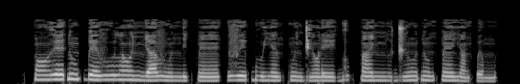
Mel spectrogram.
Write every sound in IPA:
k͡p ɔ̃˧ ɣ ɛ˦ ɗ ũ˦ ɓ ɛ˧ v u˧ l ɔ̃˦ ɲ a˨˦ v ũ˨ n ɾ i˨ k͡p ɛ̃˧ | v e˧ ɓ u˨ j ɛ̃˨ kʷ ĩ˨ d͡ʒ ɔ̃˨ ɾ eː˨ ɡ u˦ k͡p ã˧ ɲ u˨ d͡ʒ ũ˧ ɗ ũ˧ k͡p ɛ̃˧ j ã˨ k͡p ə˨ m

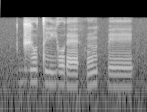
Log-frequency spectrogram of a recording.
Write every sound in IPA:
d͡ʒ o˦ t i˧ j o˧ ɾ ɛ˨ h ũ˨˦ k͡p e˧

